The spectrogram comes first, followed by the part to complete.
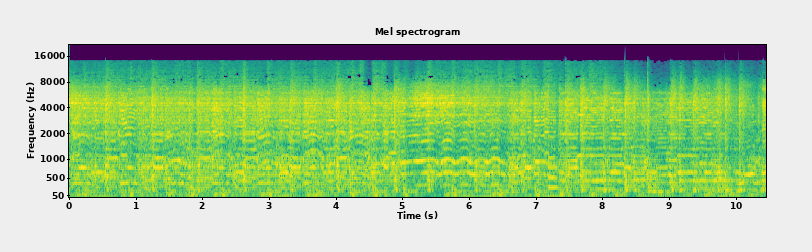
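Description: Live rock band playing an instrumental passage: electric guitars over a drum kit, with wavering held guitar notes about halfway through.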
